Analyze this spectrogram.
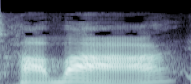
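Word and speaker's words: Hava (חוה): Because Hava is the way in which you say in Hebrew Eve. Eva is how you say it in Spanish. But in Hebrew, if you want to refer to that name, is of course Hava.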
